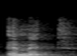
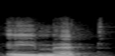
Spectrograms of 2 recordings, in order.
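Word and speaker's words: Aemeth: significance to you um okay so i will pronounce it as emmet okay or some people actually draw it out and say amet h is science silent so it's not a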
